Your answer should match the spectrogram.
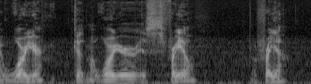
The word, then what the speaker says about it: Freya: This time I'm going to load up my warrior, because my warrior is Freyo, or Freya. It's an A, but it's pronounced O, so Freyo, but yeah, alright.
